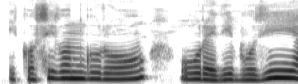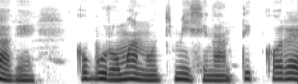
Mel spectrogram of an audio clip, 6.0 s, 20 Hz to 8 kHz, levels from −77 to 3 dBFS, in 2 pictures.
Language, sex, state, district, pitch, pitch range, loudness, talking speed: Chakma, female, Tripura, Unakoti, 210 Hz, 185-230 Hz, -14 LUFS, 130 wpm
